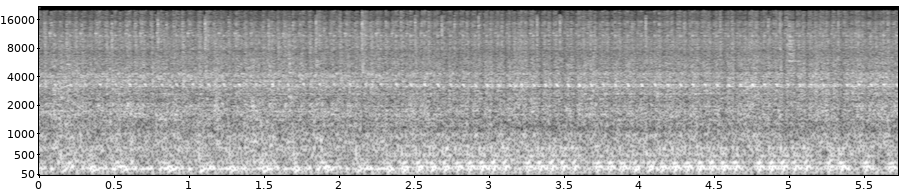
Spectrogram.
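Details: 1941 Harley-Davidson WLD 45 flathead V-twin, 56ci stroker build, warm, loaded in second gear against the held brake: even loping beat with no knocking or stumbling; healthy and well tuned, sounds like it has a cam.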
